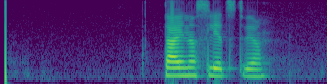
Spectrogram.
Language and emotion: Russian, neutral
